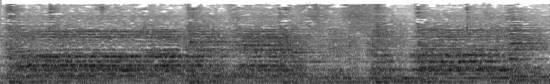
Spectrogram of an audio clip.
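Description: Large youth show choir singing together in a live stage performance, many voices holding sustained notes with musical accompaniment.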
